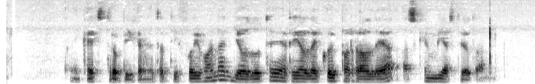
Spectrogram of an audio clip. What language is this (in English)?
Basque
